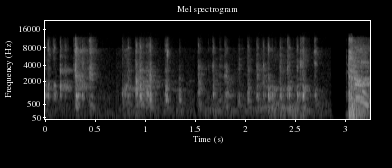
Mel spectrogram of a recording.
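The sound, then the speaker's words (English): Typing on a computer keyboard: rapid, irregular clicks and taps of keys in a steady stream, heard alone without talk. “Can you hear me type?”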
